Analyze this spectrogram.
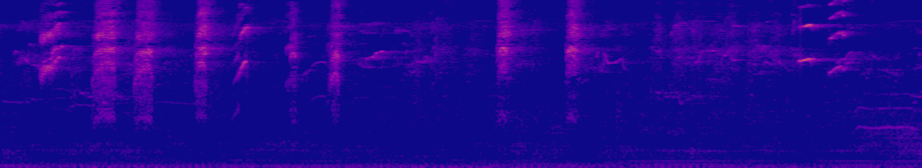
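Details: Lorikeets in a tree, well camouflaged and hard to spot, giving harsh broadband screeches in a loose series of about a dozen short bursts over nine seconds, with a few thinner chirps and steady low background rumble.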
